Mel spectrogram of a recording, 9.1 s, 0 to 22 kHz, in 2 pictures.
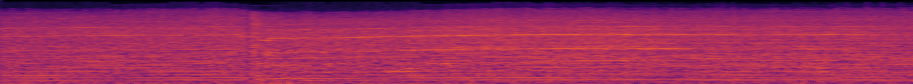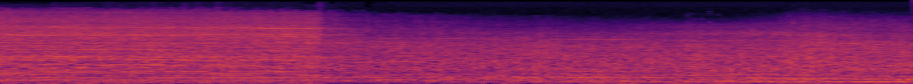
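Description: GT4 race cars in a sim racing game pull away from the grid together, a steady blended engine drone with rising revs and a shift partway through, loud and continuous with no voices.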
